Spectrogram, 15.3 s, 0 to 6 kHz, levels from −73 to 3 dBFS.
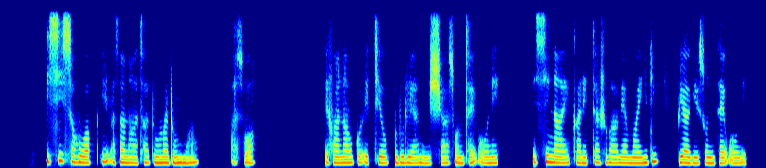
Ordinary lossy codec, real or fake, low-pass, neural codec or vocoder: AAC, 48 kbps; fake; 5.4 kHz; codec, 24 kHz, 1.2 kbps, DualCodec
